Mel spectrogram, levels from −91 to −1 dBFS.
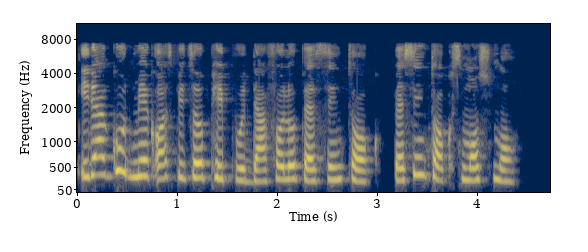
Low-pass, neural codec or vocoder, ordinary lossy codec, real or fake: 7.2 kHz; none; none; real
